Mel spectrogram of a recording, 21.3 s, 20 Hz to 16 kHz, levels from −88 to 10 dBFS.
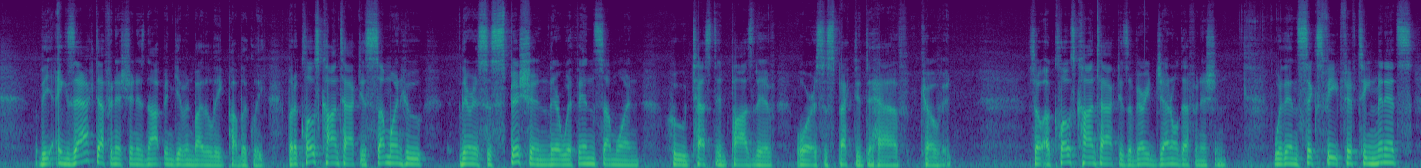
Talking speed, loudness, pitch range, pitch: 130 wpm, -24 LUFS, 100-125 Hz, 110 Hz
